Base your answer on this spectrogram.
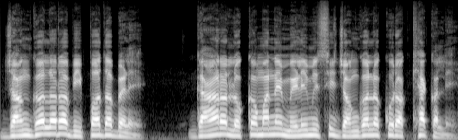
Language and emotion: Odia, neutral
